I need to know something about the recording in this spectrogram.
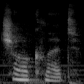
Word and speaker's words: chocolate: моменти interesting або наприклад слово Chocolate ми бачимо chocт вимовляєте як Chocolate фактично два склади Chocolate Chocolate або наприклад слово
